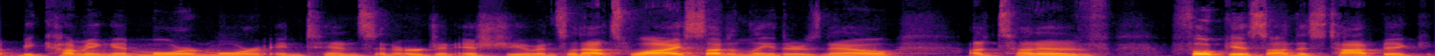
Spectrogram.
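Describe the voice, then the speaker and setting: Man presenting on a video call webinar. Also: mid-range voice. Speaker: webinar panelist.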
